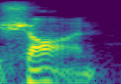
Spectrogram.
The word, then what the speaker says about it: Chone: All right, so next up is a player whose name I'm never totally sure how to pronounce the first name, because it looks like Chone Figgins, but I've also pronounced basically like Sean Figgins. – I think it's supposed to be Sean.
